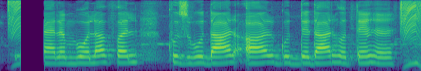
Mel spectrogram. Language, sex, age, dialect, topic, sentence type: Hindi, female, 18-24, Hindustani Malvi Khadi Boli, agriculture, statement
